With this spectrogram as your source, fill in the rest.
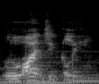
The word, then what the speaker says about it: logically: Essa palavra que significa logicamente não tem essa letra A pronunciada. A pronúncia correta é logically, logically, como se esse A não existisse.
